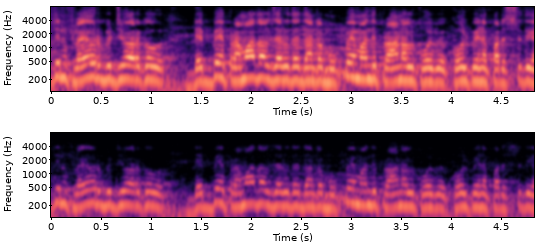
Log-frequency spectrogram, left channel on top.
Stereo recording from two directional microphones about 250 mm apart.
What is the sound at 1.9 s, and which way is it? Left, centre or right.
A man's voice, left.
